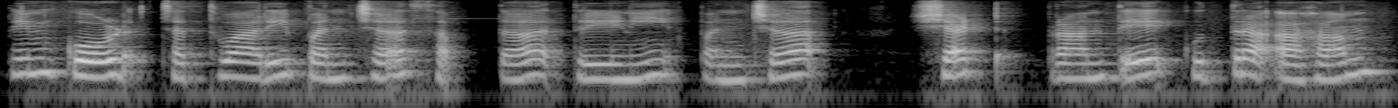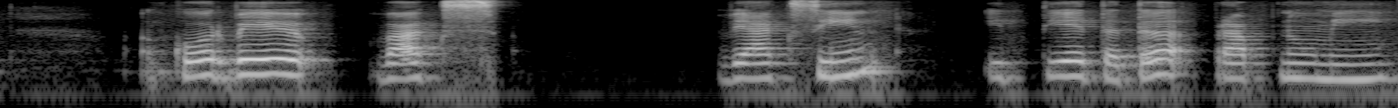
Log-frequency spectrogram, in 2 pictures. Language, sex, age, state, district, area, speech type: Sanskrit, female, 30-45, Karnataka, Dakshina Kannada, urban, read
